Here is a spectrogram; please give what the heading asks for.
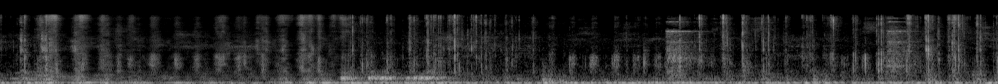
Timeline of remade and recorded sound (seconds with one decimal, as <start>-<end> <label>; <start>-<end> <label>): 0.0-0.5 recorded; 0.5-3.5 remade; 3.5-10.0 recorded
